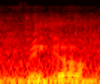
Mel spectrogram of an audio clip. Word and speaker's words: Rigaud: His name is spelled R-I-G-A-U-D, however you say that in French. – Rigo, yeah.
